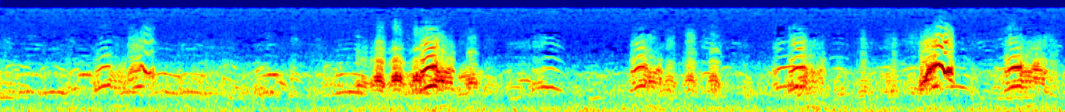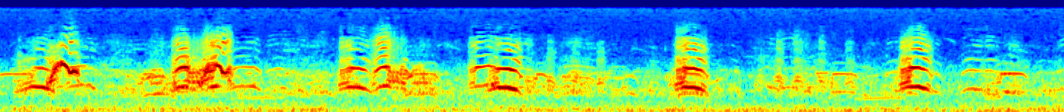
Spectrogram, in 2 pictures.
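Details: Snow geese in a fairly busy flock, calling steadily: overlapping nasal honks, many short yelping notes in quick irregular bursts, with occasional sounds of flight and insects in the background.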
